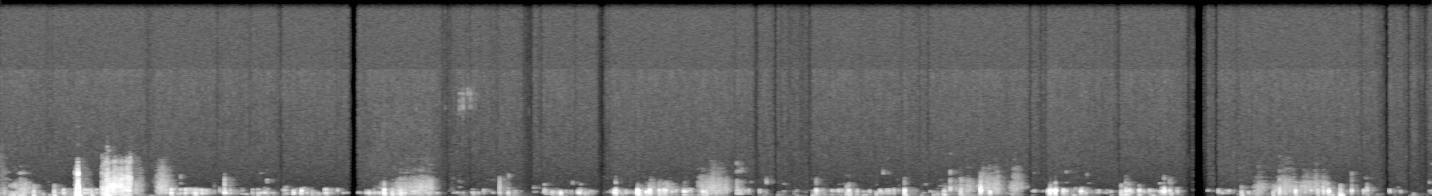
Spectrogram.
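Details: Stomach rumbling after drinking two cartons of yogurt: frequent gurgling, bubbling abdominal rumbles in irregular bursts, active bowel sounds (borborygmi).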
